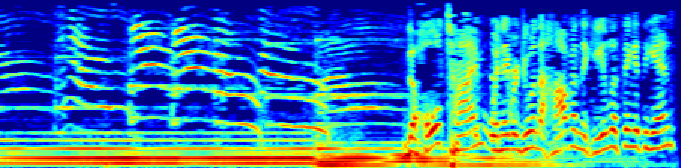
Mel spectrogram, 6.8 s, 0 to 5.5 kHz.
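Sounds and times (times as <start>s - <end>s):
cats meowing a melody in a song: 0.0s - 4.0s
steady musical backing: 0.0s - 6.8s
speech: 4.1s - 6.8s.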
